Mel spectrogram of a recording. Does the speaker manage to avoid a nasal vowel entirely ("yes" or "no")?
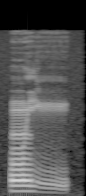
no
